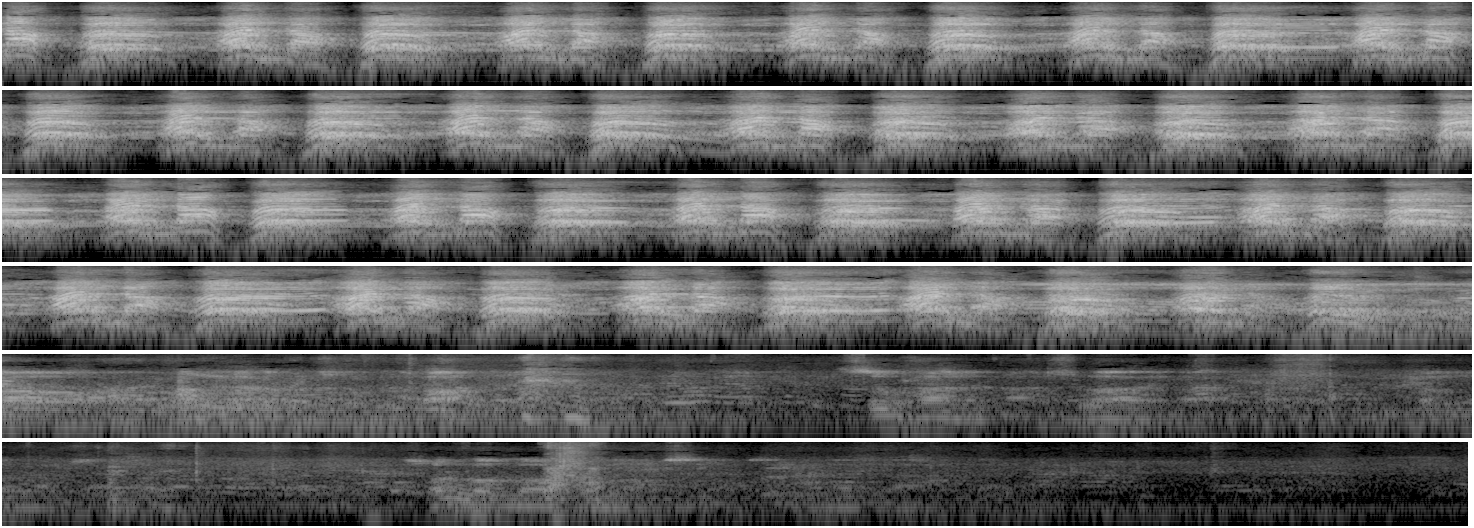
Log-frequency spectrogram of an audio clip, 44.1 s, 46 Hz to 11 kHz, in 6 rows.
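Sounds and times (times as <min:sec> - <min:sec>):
voices chanting in unison: 0:00.0 - 0:30.5.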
